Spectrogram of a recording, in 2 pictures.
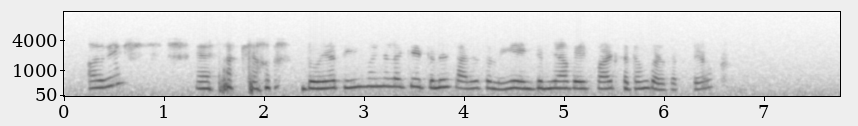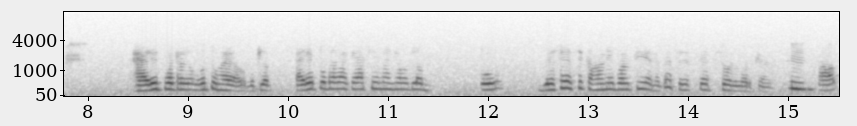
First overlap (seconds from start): none

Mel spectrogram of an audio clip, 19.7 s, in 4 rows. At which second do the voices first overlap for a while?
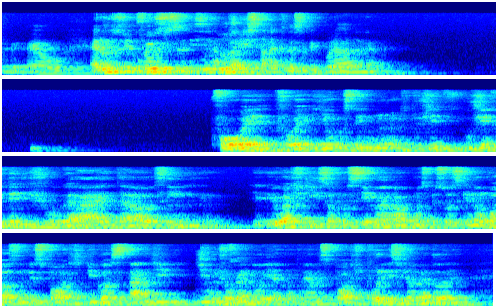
1 s

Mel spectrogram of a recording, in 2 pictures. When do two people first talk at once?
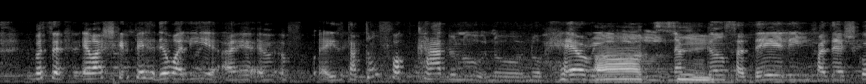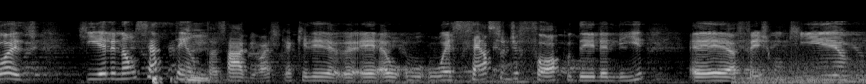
6 s

